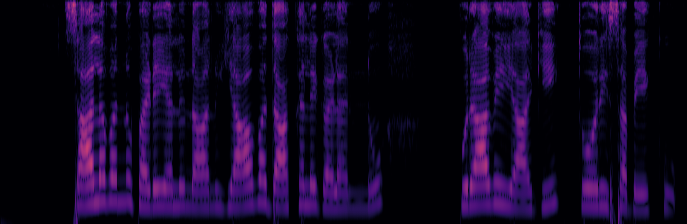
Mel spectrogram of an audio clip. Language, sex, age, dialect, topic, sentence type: Kannada, female, 51-55, Coastal/Dakshin, banking, statement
